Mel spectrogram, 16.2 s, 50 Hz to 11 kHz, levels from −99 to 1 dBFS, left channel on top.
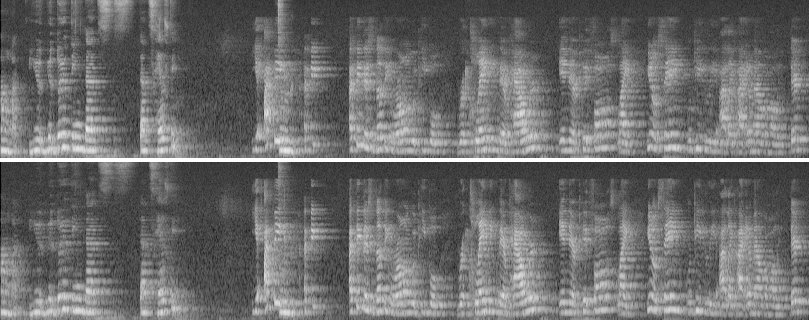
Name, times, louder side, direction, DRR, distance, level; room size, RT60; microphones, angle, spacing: voice 1, 0.0-2.1 2.8-3.6 5.5-5.9 9.3-9.4 11.4-11.6, left 4 dB, 40° left, 0.3 m, -19 dB
voice 2, 5.0-5.7 6.2-6.3 7.0-8.8 9.1-10.8 11.2-12.6 12.9-16.0, right 1 dB, 25° right, 0.8 m, -22 dB
8.5 x 5.9 x 2.5 m
head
